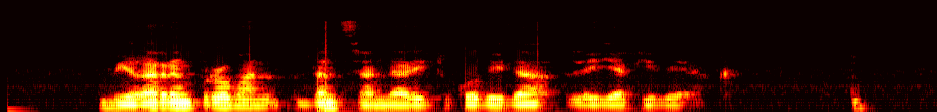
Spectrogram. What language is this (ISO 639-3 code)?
eus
